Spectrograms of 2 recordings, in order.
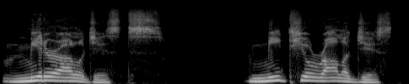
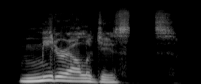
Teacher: we have at the end the STS cluster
